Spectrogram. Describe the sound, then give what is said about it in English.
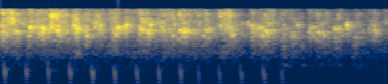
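Steady applause from an audience for the day's speakers, a dense wash of many hands clapping at a fairly even loudness, with a regular low thumping pulse running underneath throughout. “And let's give a round of applause for all of our speakers, everybody today who had a part.”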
